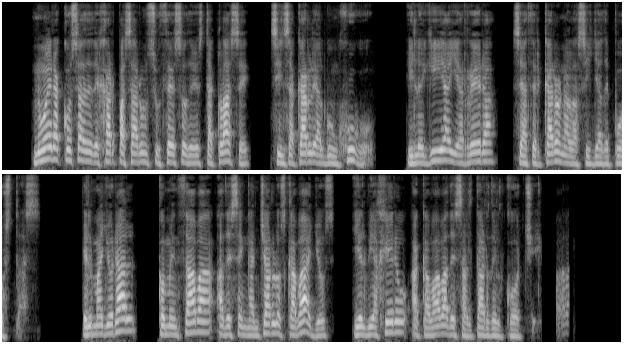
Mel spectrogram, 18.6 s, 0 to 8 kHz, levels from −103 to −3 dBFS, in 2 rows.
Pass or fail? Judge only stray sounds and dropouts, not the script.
fail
